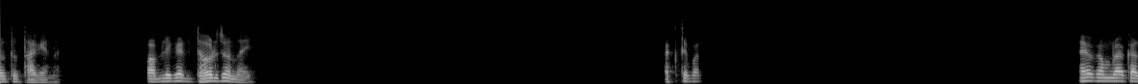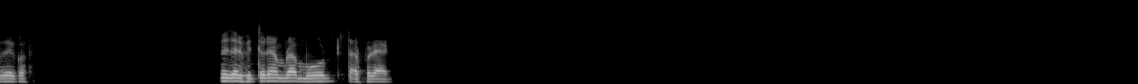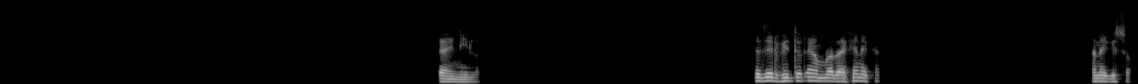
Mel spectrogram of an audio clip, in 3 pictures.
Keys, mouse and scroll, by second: 27.7 alt+scroll up 1, 28.0 alt+scroll down 1, 29.1-29.7 alt+scroll up 4.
